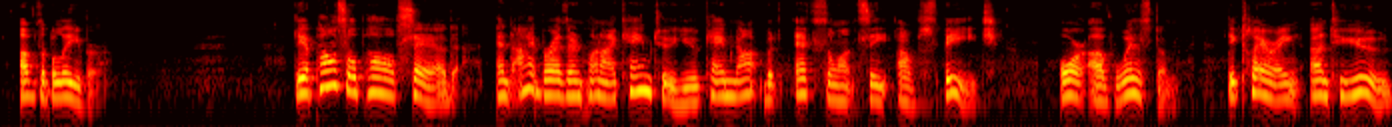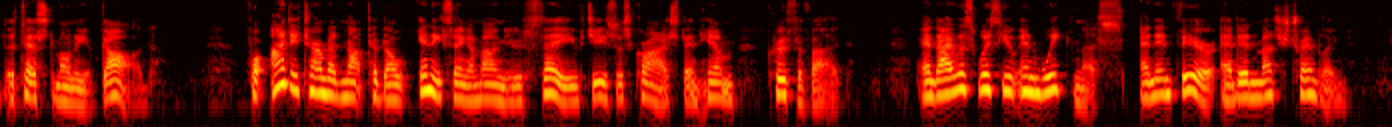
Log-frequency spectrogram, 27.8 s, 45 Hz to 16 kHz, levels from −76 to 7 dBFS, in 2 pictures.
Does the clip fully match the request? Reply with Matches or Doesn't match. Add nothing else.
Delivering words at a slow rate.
Matches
